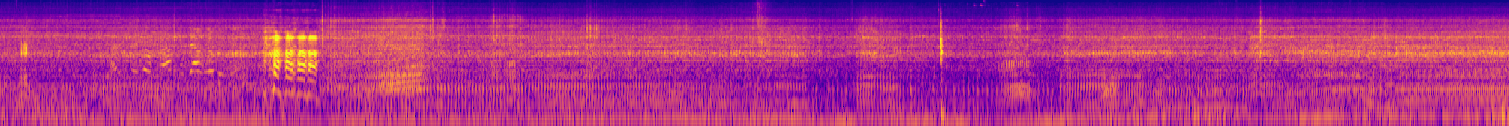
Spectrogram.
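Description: A dirt bike engine drones steadily close by.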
